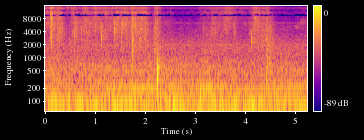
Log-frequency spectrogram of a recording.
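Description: Tap water running steadily into a container while preparing a dog's bath, a continuous splashing rush with a few brief drip-like clicks, close and fairly loud.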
